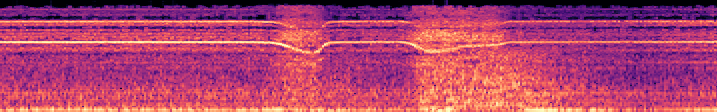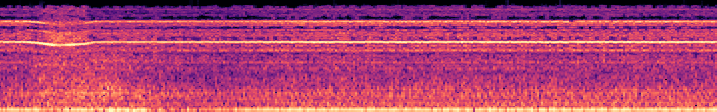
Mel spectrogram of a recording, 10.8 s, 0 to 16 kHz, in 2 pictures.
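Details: Ford F250 engine running: steady high-pitched squeal under the bonnet over a low engine hum, dipping briefly in pitch a few times.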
